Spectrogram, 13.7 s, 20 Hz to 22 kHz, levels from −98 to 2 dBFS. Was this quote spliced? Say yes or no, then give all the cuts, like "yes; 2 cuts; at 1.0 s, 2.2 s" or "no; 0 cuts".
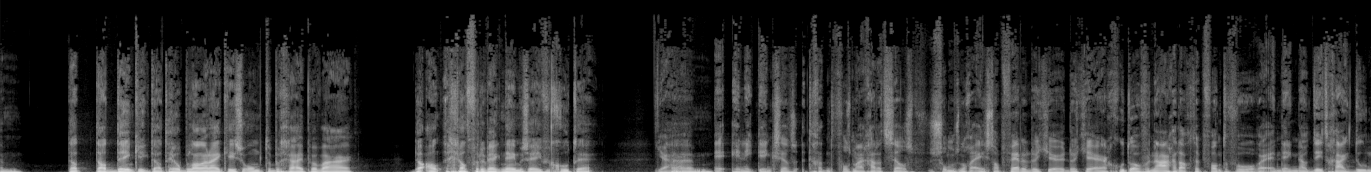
no; 0 cuts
